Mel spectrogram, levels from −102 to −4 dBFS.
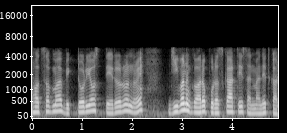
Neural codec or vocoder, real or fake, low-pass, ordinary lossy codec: codec, 16 kHz, 0.9 kbps, LongCat-Audio-Codec; fake; 5.4 kHz; none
